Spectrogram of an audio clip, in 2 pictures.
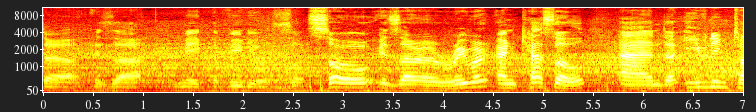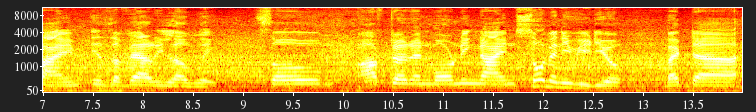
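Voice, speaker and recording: A middle-aged man whose first language is Urdu, narrating a casual outdoor vlog from a city bridge in halting, broken English with many fillers. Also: a little high. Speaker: vlogger. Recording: outdoor phone recording with street noise. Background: traffic and city street noise.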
